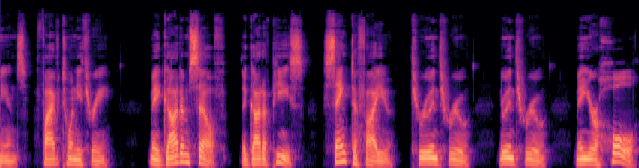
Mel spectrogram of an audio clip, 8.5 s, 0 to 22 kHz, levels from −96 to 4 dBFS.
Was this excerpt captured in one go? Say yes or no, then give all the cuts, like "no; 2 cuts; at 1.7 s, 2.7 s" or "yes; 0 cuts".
no; 1 cut; at 6.7 s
